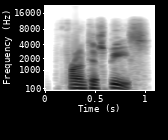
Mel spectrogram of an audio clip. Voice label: "frontispiece", American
